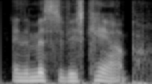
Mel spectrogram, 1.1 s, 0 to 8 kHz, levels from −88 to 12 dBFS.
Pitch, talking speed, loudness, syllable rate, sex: 125 Hz, 315 wpm, -17 LUFS, 6.3 syllables/s, male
